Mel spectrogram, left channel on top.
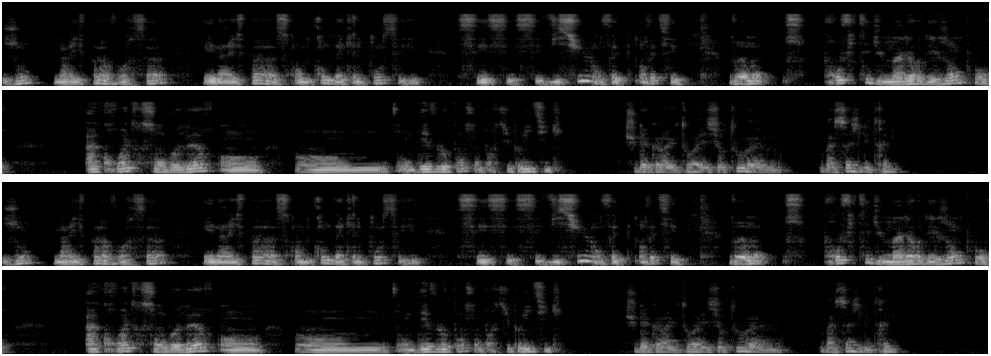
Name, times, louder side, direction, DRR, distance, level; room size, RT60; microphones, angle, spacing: voice 1, 0.0-1.7 2.0-4.2 4.6-9.9 10.7-12.5 12.8-15.5, equal, 5° right, 0.8 m, -28 dB
voice 2, 16.1-17.7 18.0-18.8, left 1 dB, 35° left, 0.9 m, -32 dB
2.5 x 2.5 x 2.5 m
head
